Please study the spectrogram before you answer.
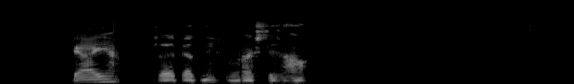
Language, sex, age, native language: Icelandic, male, 40-49, Icelandic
